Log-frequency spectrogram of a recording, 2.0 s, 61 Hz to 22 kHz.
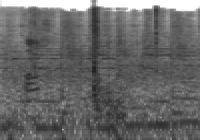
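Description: The driver's door of a 1997 Ford F350 ambulance cab is slammed shut once, about a second in, over steady background music.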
